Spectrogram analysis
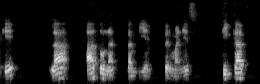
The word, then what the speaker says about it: dicat: Dicat, ¿cuál pronunciamos más fuerte? La I.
